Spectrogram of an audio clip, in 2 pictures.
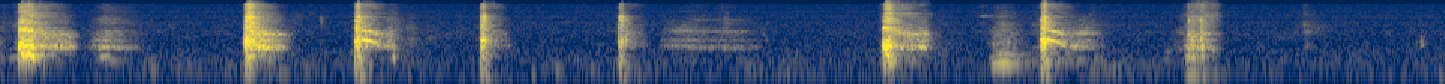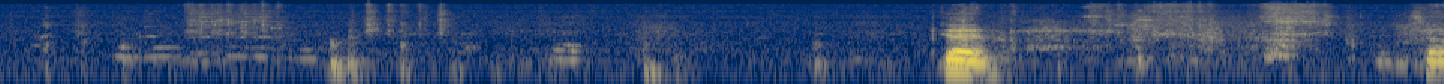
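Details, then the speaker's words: An adult, guided through several deep breaths, takes a deep breath in and then gives a series of about eight sharp, deliberate voluntary coughs, as a demonstration of a cleansing coughing technique; then quieter breathing and a brief voiced sound. "Okay, here we go. Breathe in deep, deep, deep, cough."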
